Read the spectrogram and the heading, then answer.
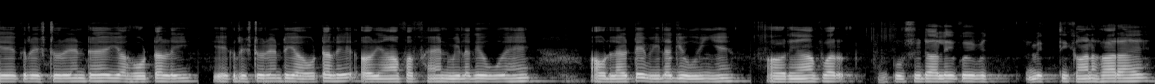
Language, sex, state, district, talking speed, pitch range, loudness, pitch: Hindi, male, Bihar, Gaya, 185 wpm, 135-145 Hz, -17 LUFS, 140 Hz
